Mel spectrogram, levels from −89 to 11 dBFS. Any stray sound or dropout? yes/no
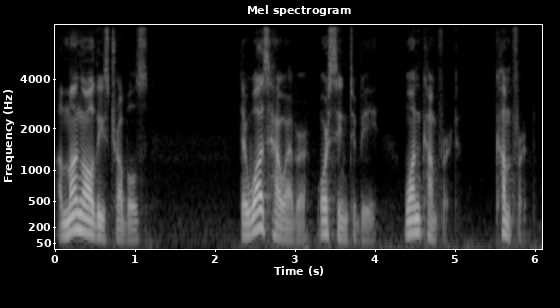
no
